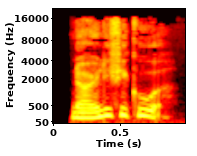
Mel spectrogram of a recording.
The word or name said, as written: nøglefigur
